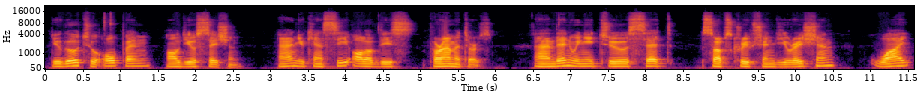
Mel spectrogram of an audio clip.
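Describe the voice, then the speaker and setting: Slow-paced man narrating a software tutorial. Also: mid-range voice, clear, resonant tone. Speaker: programming tutorial presenter.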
